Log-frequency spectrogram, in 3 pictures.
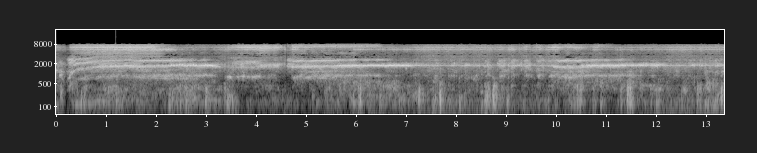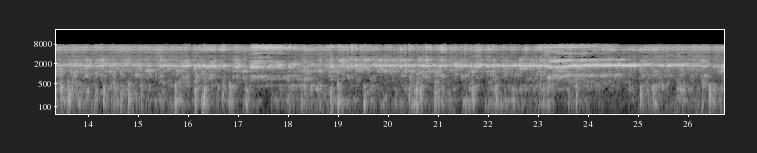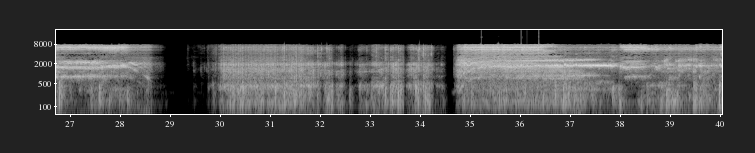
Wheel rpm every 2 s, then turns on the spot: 200, 220, 220, 230, 230, 230, 230, 230, 230, 230, 230, 230, 230, 200, 20, 20, 20, 140, 220, 230.
30-34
